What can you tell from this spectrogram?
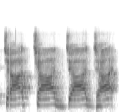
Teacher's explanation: आपकी जीभ जो है ऊपर वाले हिस्से के तालू में टच होती होती है ना? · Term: तालव्य, तालु या तालव्य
